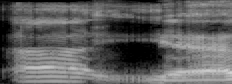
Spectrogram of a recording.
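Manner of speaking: low, soft sheepish mumble; awkward mumble. Retold or imitated. Caught kid answers mom about dinner, soft awkward mumble. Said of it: "He's like".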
